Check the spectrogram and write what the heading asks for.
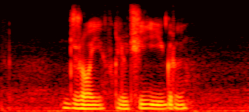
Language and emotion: Russian, neutral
